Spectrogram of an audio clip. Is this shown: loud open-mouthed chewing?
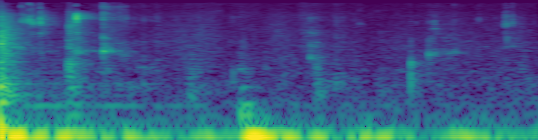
yes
